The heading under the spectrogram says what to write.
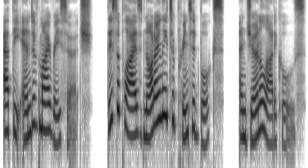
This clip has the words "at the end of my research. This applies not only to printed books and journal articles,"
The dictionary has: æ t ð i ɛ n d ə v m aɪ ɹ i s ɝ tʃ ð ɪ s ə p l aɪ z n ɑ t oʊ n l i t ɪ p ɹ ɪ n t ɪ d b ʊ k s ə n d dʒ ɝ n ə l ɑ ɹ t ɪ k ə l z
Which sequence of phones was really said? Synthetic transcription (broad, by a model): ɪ t ð i ɛ n d ə v m aɪ ɹ i s ɝ tʃ ð ɪ s ə p l aɪ z n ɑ t oʊ n l i t ɪ p ɹ ɪ n t ɪ d b ʊ k s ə n dʒ ɝ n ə l ɑ ɹ t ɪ k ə l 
